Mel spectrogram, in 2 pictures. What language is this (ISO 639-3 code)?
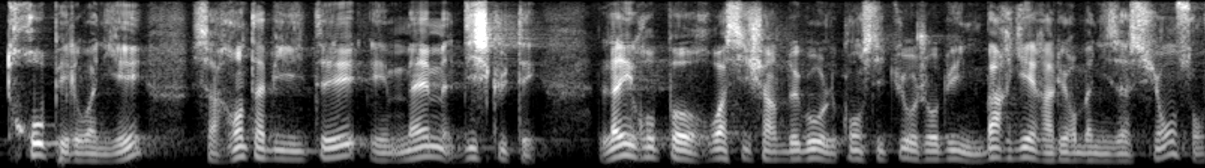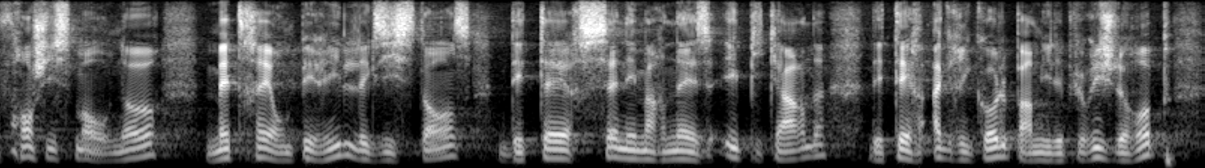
fra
